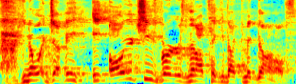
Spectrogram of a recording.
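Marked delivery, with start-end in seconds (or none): none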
